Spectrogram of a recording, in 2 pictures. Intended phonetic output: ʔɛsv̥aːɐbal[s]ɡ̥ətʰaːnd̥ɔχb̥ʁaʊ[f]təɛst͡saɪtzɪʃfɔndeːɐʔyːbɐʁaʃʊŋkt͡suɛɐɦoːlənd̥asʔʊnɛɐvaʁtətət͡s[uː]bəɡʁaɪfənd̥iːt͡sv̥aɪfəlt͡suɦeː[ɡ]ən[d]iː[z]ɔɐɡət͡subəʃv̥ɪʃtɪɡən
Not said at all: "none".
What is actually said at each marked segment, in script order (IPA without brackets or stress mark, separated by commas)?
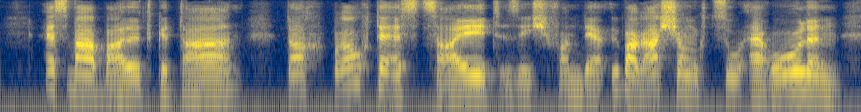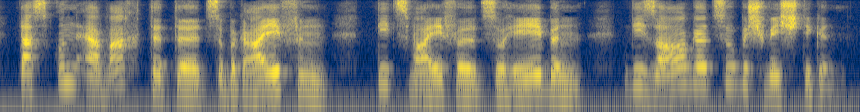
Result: t, x, u, b, d, z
